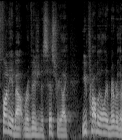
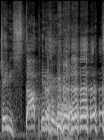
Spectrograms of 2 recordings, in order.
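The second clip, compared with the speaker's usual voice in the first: yelling, higher and louder; 12 semitones higher, 10 dB louder than usual. Retelling yelling at a friend for rolling into the wall: imitating someone yelling. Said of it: "I remember yelling at you".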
